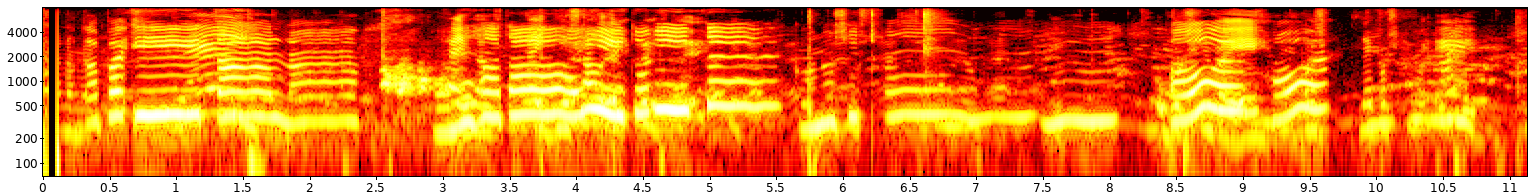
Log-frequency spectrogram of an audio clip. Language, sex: Icelandic, other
